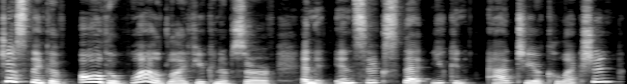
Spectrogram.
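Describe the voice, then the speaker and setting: A woman's voice: fairly high pitch, very animated, moderate pace. A woman reading aloud voices a cheerful, dreamy artist mother who coaxes her children with enthusiasm. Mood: coaxing. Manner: bright, coaxing, enthusiastic.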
